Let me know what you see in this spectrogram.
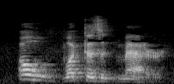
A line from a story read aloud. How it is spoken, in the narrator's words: she cried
